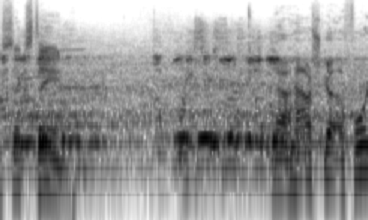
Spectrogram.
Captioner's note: pa announcement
